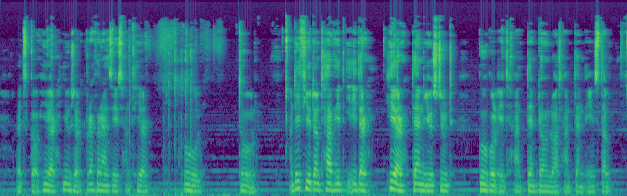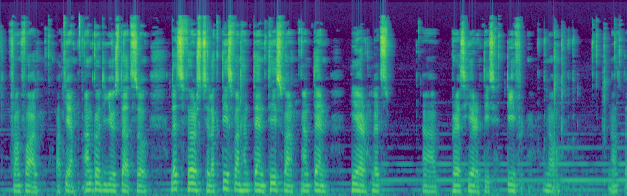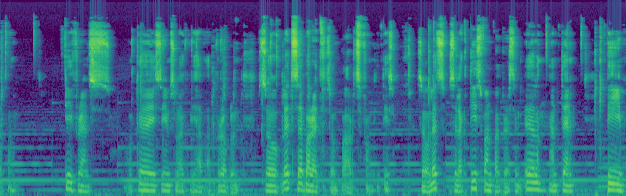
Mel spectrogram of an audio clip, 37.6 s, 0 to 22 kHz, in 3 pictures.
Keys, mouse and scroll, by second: 1.0-3.2 drag, 13.7-14.0 scroll up 1, 14.0-17.7 middle drag, 15.8 a, 16.0-22.4 right drag, 22.4-24.3 drag, 23.2 middle click, 23.6 ctrl+z, 24.0 a, 24.3-26.3 middle drag, 24.3-26.8 right drag, 26.3-28.5 drag, 27.9 ctrl+z, 28.5 a, 29.7 Tab, 30.4-31.5 middle drag, 30.4-33.6 right drag, 31.1 a, 31.5 a, 33.6 l.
